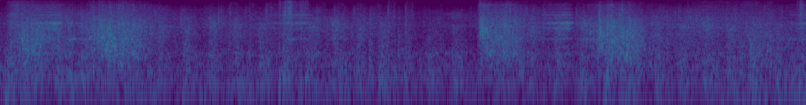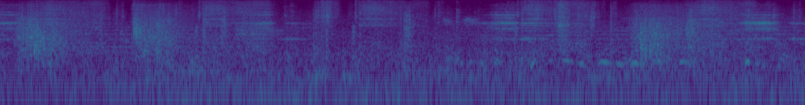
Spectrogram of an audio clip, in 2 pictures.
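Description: Strong wind howls and gusts outdoors in a snowstorm.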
